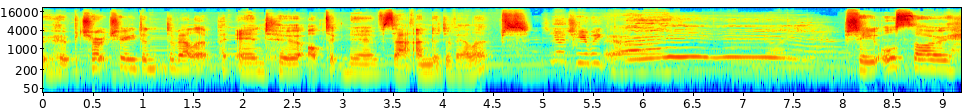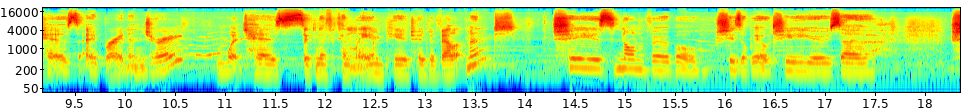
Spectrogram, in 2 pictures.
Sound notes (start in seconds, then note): 5.6 cries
